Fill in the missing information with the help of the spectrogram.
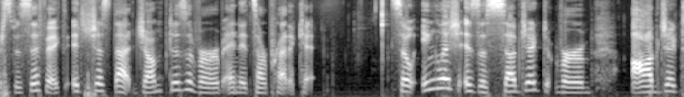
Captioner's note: tongue clicks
